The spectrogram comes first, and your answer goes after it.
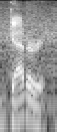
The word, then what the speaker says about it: Gatic: Have we been pronouncing your name correctly? Gatic. Oh, that's perfect. Beautiful.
